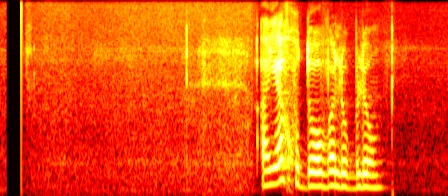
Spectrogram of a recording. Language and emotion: Russian, neutral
